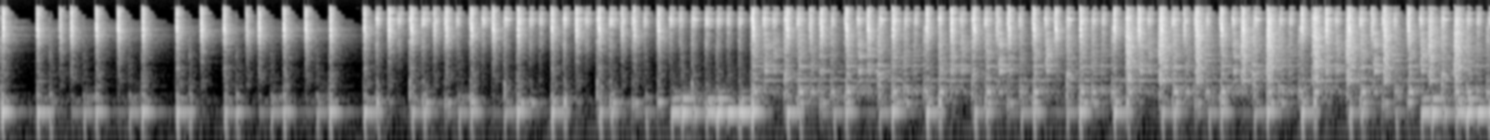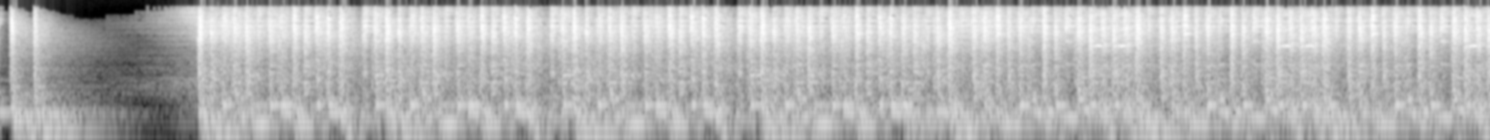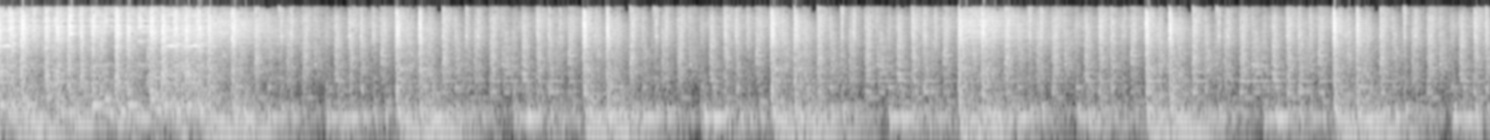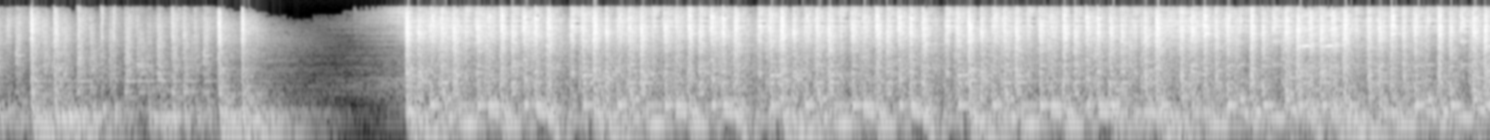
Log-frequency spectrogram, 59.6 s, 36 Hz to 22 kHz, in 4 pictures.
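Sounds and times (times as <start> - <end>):
Latin drums: 0.0 - 59.5.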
